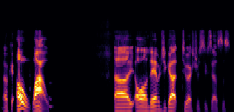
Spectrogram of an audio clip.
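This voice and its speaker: Bright, clear-voiced man running a game. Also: medium pitch, lively intonation, brisk, dry recording, highs cut off. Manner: explanatory, thinking aloud with self-corrections. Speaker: game master. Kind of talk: casual tabletop game narration and rules talk.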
